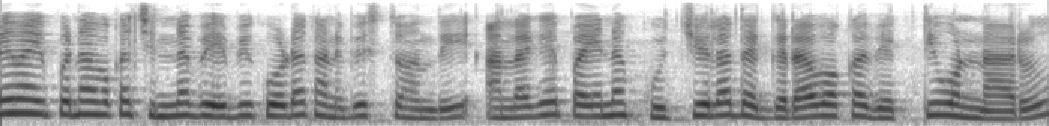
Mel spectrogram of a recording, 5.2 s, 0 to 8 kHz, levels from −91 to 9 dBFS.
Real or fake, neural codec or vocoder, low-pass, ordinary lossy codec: real; none; 7.2 kHz; none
